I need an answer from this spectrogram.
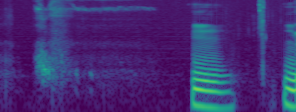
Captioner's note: Albert whimpering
